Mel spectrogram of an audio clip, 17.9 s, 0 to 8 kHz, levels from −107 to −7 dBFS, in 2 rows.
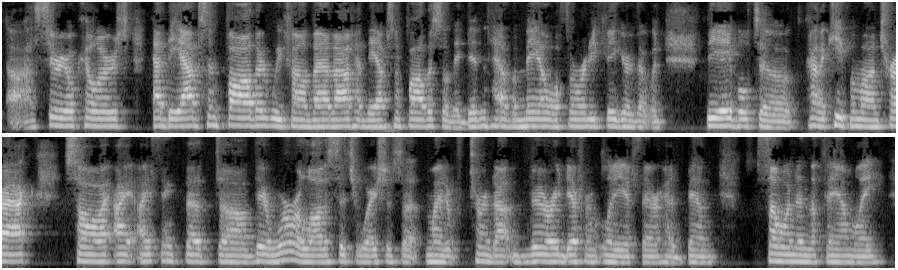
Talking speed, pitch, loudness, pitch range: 205 wpm, 155 Hz, -31 LUFS, 145-165 Hz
